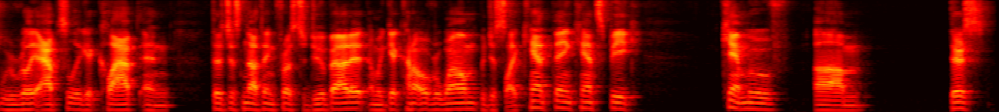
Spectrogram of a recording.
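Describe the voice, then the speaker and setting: Man, lowish register, relaxed conversational coach explaining to his team. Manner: conversational, animated explaining with acted-out examples. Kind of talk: casual spoken lecture.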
